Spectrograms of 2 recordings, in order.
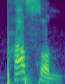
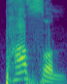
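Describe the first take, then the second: The two takes are said the same way.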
